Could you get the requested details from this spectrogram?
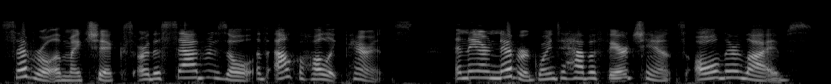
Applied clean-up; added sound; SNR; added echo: none; none; none; none.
